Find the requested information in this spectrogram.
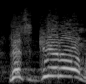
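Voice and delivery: high, loud mock battle cry; eager rallying cry. Church people charging after the boy, mock rallying cry. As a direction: whoop it like an overzealous crowd. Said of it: "Would there be people going".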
